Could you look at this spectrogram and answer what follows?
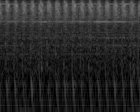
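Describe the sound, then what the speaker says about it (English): A helicopter in a video game chops with a fast, regular rotor pulse and a thin whine above it, loud and constant throughout. "park my helicopter"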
